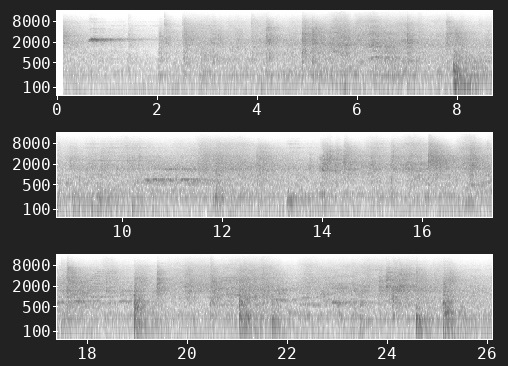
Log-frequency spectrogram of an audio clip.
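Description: Ice hockey play on a rink: skate blades on ice, sticks and puck clacking, and repeated thuds against the boards and glass, with voices around the rink.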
